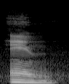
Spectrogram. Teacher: ज़बान जो है वो यहाँ आकर दांतों की, ऊपर के दांतों के पीछे ठहरती है, एन। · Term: लिंगुआ डेंटल कॉन्सोनेंट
